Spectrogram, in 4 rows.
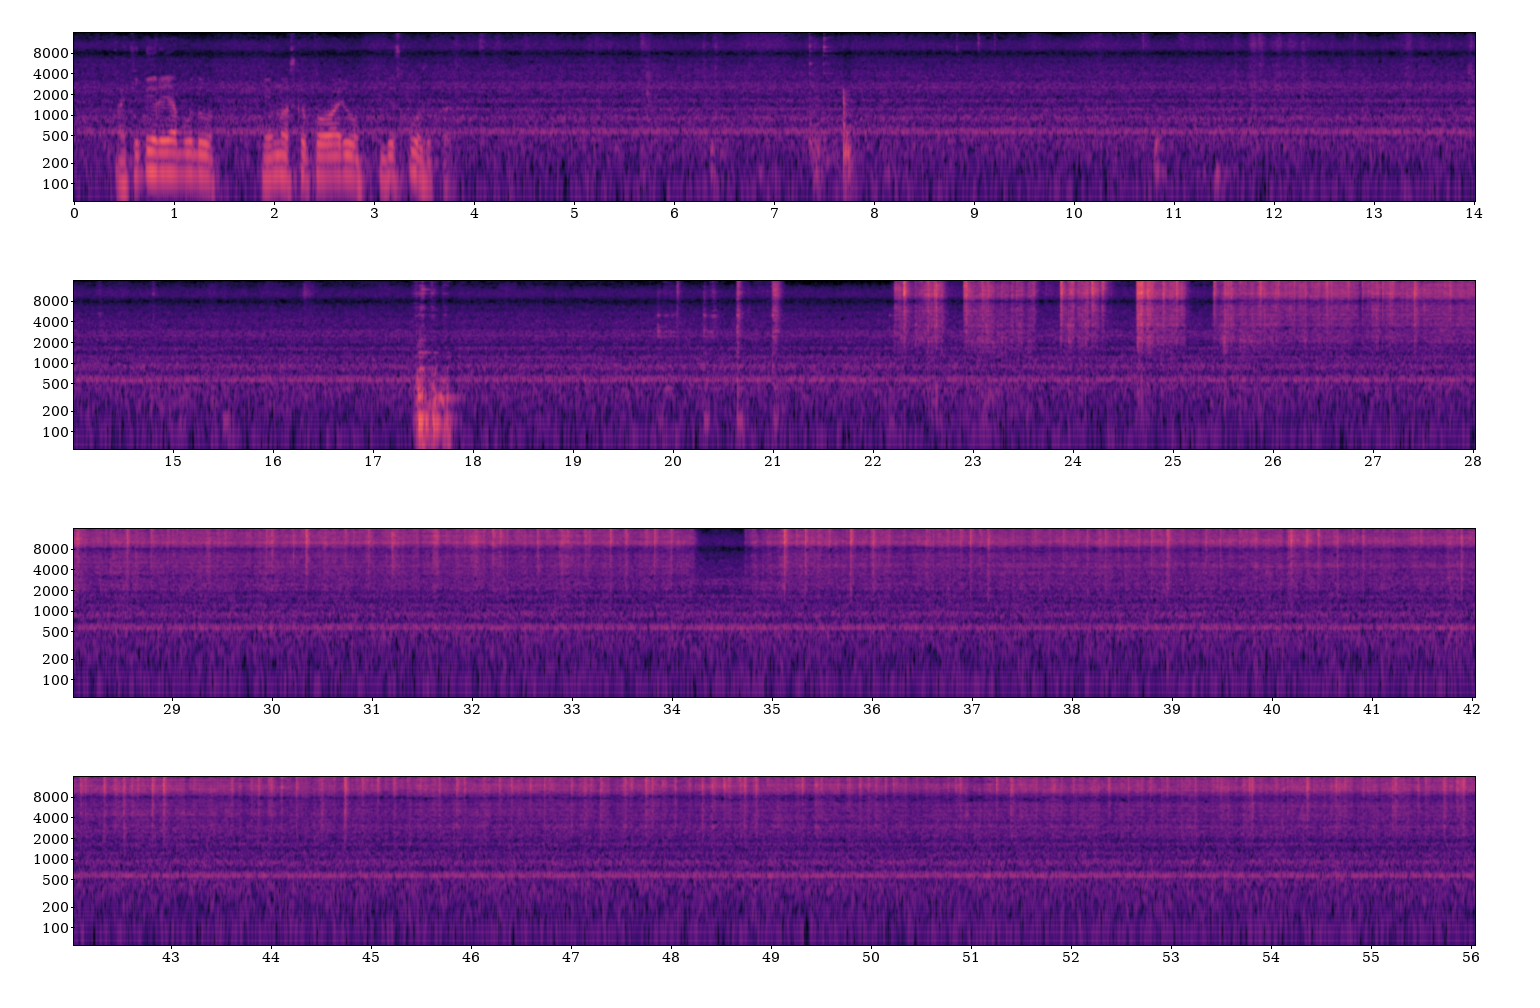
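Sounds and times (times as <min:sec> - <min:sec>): welding arc hissing and crackling: 0:07.9 - 0:14.9, 0:22.1 - 0:56.0.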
